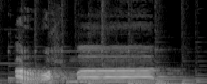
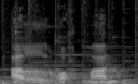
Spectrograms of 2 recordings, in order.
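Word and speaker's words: الرحمن: ke dalam huruf ro yang pada awalnya Al Rohman dibaca menjadi ar-rahman berikutnya Sin termasuk huruf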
